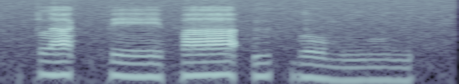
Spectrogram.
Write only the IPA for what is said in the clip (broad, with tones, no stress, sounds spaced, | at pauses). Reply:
p l a˦˥ k̚ p eː˧ p aː˥˩ ʔ ɯ˥˩ k̚ l o˨˩ m ŋ u˨˩ n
